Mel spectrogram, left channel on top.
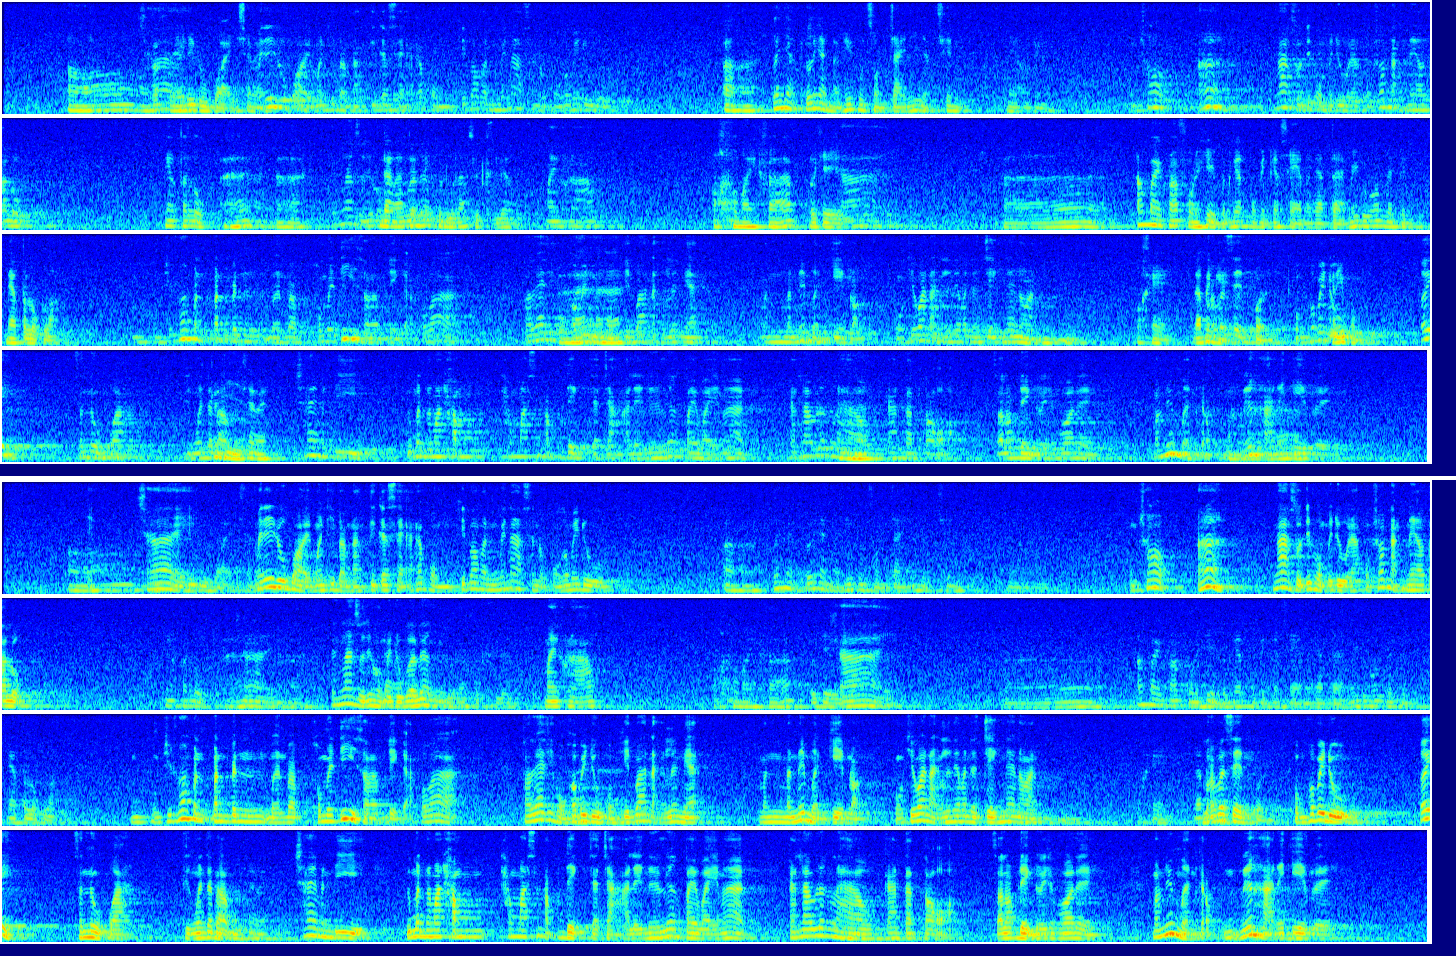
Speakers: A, on the left; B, on the right.
A: อ๋อ
B: ๆอย่างใช่
A: ก็คือไม่ได้ดูบ่อยใช่ไหม
B: ไม่ได้ดูบ่อยบางทีแบบหนังติดกระแสถ้าผมคิดว่ามันไม่น่าสนุกผมก็ไม่ดู
A: อ่าฮะแล้วอย่างแล้วอย่างหนังที่คุณสนใจนี่อย่างเช่นแนวแนว
B: ผมชอบอ่าล่าสุดที่ผมไปดูนะ ผมชอบหนังแนวตลก
A: แนวตลกอ่าฮะอ่าฮะ
B: ใช่เรื่องล่าสุดที่ผมไปดูก็เรื่อง
A: ดังนั้นเรื่องที่คุณดูล่าสุดคือเรื่อง
B: Minecraft
A: <laughs> อ๋อ Minecraft โอเค
B: ใช่
A: อ่าอ้าว Minecraft ผมเห็นเหมือนกันผมเห็นกระแสเหมือนกันแต่ไม่รู้ว่ามันเป็นแนวตลกเหรอ
B: ผมผมคิดว่ามันมันเป็นเหมือนแบบคอมเมดี้สำหรับเด็กอะเพราะว่าตอนแรกที่ผมเข้าไปดูผมคิดว่าหนังเรื่องเนี้ย
A: อ่าฮะอ่าฮะ
B: มันมันไม่เหมือนเกมหรอกผมคิดว่าหนังเรื่องเนี้ยมันจะเจ๊งแน่นอน
A: อืมอืมอืมโอเคแล้วเป็นไงผล
B: ร้อยเปอร์เซ็นต์ผมเข้าไปดู
A: อันนี้ผม
B: เฮ้ยสนุกว่ะ ถึงมันจะแบบ
A: ก็ดีใช่ไหม
B: ใช่มันดี คือมันทำมาทำทำมาสำหรับเด็กจ๋าๆเลยเนื้อเรื่องไปไวมาก การเล่าเรื่องราว
A: อ่าฮะ
B: การตัดต่อสำหรับเด็กโดยเฉพาะเลย มันไม่เหมือนกับเนื้อหาในเกมเลย
A: อ่า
